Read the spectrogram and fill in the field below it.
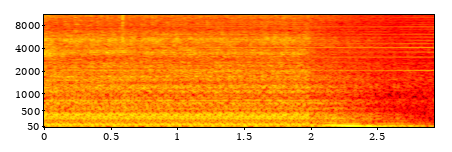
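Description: The V8 of a 1981 Porsche 928 that runs rough idles with a low, uneven rumble, then swells briefly in a short rev before dropping away; no talking.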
